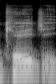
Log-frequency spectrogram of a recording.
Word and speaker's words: Coogee: We've got in Western Australia we say Coogee. You say Coogee.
